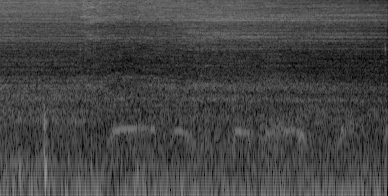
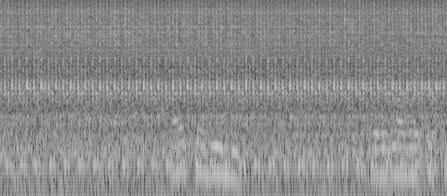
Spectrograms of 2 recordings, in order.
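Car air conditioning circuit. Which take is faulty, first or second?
first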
